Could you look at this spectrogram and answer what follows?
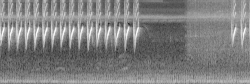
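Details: Cinereous tit, or gelatik batu, in a long run of rapid, evenly spaced high chirps. It pauses and then resumes with a few more notes, over a low background rumble.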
